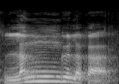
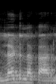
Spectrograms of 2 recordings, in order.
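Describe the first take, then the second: First: The first word ends in a nasal sound. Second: The first word ends in a d sound. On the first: The speaker calls it right. "ल मुंह से और अंग नाक से" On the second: The speaker calls it wrong. "काफी बच्चे इसको डे बोलते हैं। लड लकार, लड लकार नहीं बोलना"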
